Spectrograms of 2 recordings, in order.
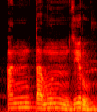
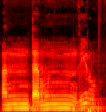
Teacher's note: تنوین یا نون ساکن کے بعد حروف اخفا کے 15 حرفوں میں سے کوئی حرف آئے تو تنوین یا نون ساکن کا اخفاء حقیقی ہوگا، یعنی نون کی آواز کو ناک میں چھپا کر نوک زبان نون ہی کے مخرج میں نہایت ضعف کے ساتھ لگا کر ادا کریں۔ اخفاء کی مقدار 1 الف ہے۔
